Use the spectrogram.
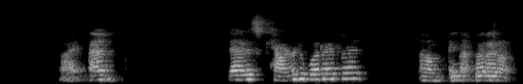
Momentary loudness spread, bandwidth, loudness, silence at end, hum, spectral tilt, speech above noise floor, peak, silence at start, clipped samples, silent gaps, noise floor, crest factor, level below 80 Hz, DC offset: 10 LU; 10.5 kHz; -25 LUFS; 0.1 s; none; -5 dB/octave; over 66 dB; -10 dBFS; 0.6 s; under 0.1%; 1.50-2.26 s, 3.86-4.17 s; under -90 dBFS; 16 dB; -80 dBFS; under 0.1%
